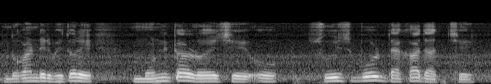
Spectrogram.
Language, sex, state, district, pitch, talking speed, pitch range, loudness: Bengali, male, West Bengal, Alipurduar, 145 Hz, 110 wpm, 135-160 Hz, -15 LUFS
